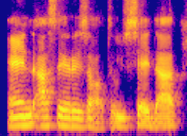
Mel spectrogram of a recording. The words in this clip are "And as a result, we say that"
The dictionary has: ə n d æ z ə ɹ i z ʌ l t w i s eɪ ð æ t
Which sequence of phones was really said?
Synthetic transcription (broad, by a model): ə n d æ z ə ɹ i z ʌ l t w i s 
